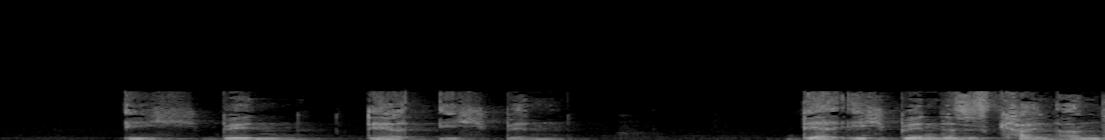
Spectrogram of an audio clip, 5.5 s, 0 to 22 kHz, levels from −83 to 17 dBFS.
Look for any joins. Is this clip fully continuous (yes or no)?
yes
